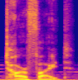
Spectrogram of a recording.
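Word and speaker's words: taaffeite: Tafetto, pronounced tarfite.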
